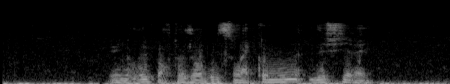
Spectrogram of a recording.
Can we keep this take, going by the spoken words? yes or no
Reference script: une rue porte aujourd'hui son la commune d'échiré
yes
